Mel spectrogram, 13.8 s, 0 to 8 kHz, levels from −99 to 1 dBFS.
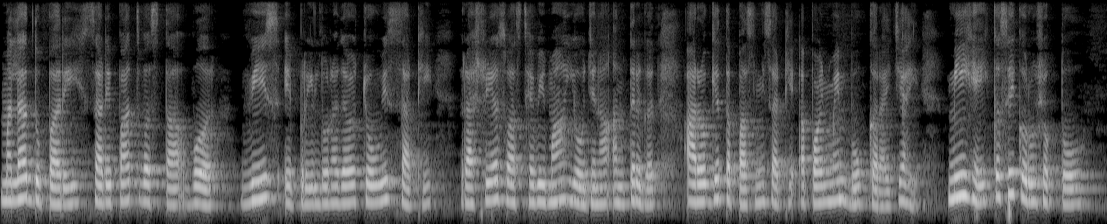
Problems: none marked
